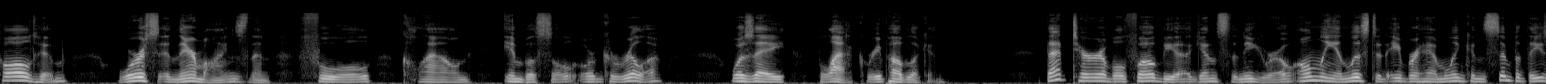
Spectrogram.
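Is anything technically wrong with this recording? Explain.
No, nothing technically wrong can be heard here.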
